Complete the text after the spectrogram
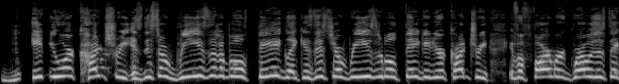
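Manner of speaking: put-on very high, angry, losing-it tirade. Speaker recounting losing her mind on a woman, retelling an angry outburst. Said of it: "I'm losing my mind on her".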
